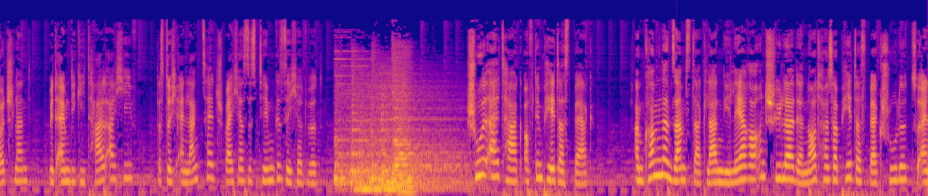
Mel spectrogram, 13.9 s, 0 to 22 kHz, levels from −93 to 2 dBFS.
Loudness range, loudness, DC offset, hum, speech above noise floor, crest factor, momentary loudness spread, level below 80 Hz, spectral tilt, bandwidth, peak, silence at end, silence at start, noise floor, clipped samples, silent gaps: 7 LU; -18 LUFS; under 0.1%; none; 22 dB; 18 dB; 11 LU; -36 dBFS; -4.5 dB/octave; 15.5 kHz; 0 dBFS; 0 s; 0 s; -40 dBFS; under 0.1%; none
